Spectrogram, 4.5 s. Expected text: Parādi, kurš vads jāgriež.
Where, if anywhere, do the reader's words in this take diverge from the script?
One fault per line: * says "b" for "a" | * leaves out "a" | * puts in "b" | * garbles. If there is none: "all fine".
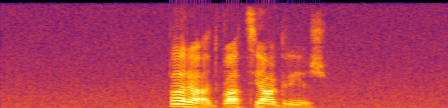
* leaves out "kurš"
